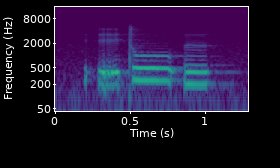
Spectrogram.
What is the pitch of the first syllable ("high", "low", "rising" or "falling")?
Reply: high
